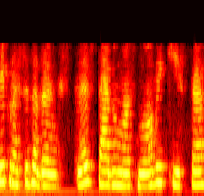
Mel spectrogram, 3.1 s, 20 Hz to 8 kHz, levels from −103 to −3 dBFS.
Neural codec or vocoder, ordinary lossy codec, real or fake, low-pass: none; AAC, 16 kbps; real; 7.2 kHz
